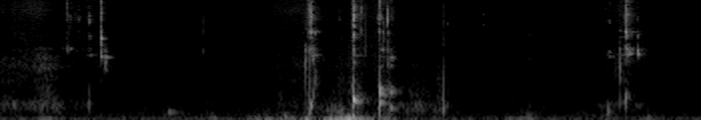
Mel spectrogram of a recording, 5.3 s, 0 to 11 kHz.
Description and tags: Drink Glass Bottle
Been downloading off this site for ages and thought I'd give something I recorded back. I drank from a glass bottle by a mic to recreate a character in a film drinking some beer from a glass bottle. A small sound but in those quiet scenes I think noises like this make all the difference.
Done on my Olympus DM5 recorder that I use for last minute foley.
Hooray I'm finally on here!
Bottle, Clink, Water, Liquid, Drink, Glass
